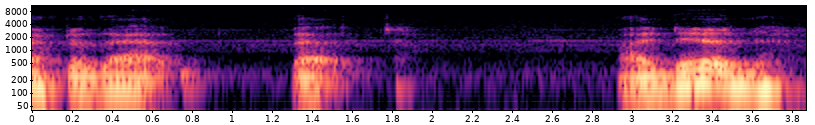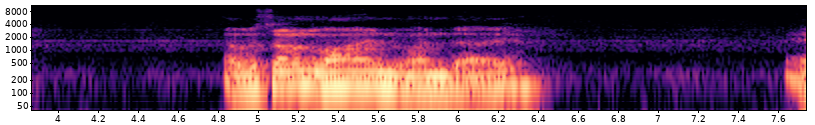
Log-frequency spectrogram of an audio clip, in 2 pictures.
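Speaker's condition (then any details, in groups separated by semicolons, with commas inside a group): Parkinson's disease; tremor main symptom, balance problems, dyskinesia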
